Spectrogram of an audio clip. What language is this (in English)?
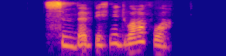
Kabyle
